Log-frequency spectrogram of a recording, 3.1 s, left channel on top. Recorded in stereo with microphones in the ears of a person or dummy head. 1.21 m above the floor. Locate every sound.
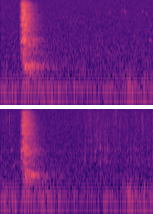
0.4 s tape being pulled: 75° left (ahead or behind), 7 m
